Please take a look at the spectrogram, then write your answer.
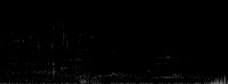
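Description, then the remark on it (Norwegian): Water is poured steadily into a washbasin, a soft continuous splash and trickle heard fairly quietly, ending with a brief low knock as the pouring stops. “Og så helte han det opp i vaskevannsfatet, sånn her.”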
